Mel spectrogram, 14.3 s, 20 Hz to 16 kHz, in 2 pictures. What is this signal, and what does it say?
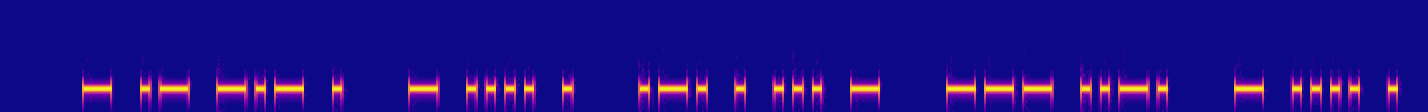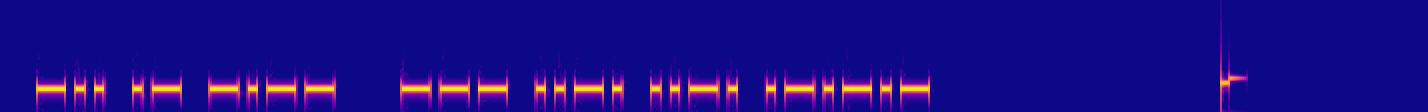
Morse code, heard as a keyed tone, about 25 wpm, 700 Hz. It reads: TAKE THE REST OF THE DAY OFF.
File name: practice / 25wpm / Sentences with 2-Word Phrases - 25wpm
